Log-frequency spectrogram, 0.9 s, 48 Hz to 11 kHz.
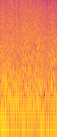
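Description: Gunfire from an opponent during a GTA 5 car chase crackles as a dense, noisy burst, loud and close, lasting under a second with no talking.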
